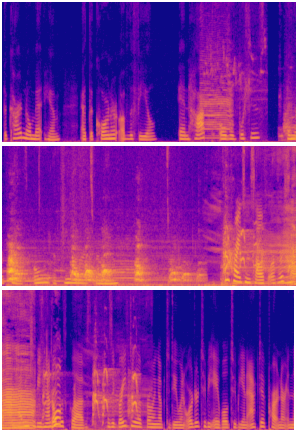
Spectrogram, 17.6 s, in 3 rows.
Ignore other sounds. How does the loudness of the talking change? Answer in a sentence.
The loudness of the talking goes up, then down.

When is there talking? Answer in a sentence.
You can hear the talking from 0.0 to 8.2 s and from 10.3 to 17.5 s.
